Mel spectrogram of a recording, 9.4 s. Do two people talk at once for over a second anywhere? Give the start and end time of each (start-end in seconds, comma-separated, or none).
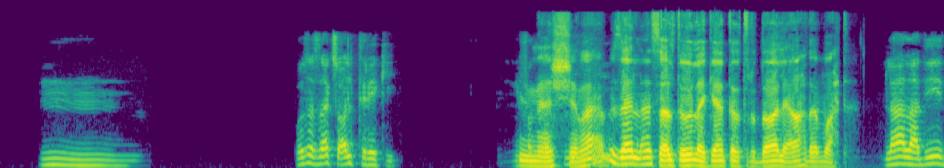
5.2-6.5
